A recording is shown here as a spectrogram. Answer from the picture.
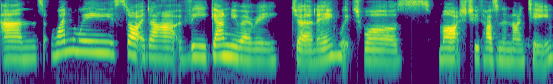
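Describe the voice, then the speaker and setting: A woman with a British accent at a very slow pace with hardly any pauses, medium pitch and lively intonation, over a quiet background. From UK. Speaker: vegan family content creator, mother. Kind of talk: casual interview chat.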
